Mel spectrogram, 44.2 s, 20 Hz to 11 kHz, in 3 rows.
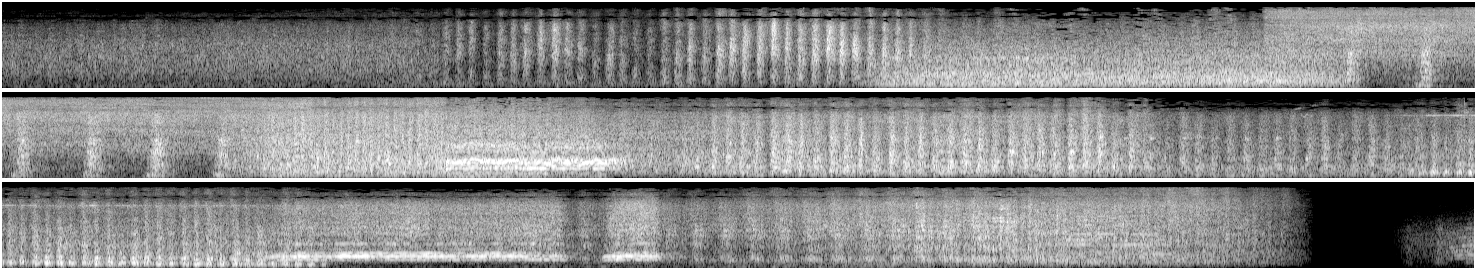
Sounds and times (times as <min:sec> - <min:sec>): Outside, rural or natural: 0:00.0 - 0:42.6, 0:43.3 - 0:44.1
Train: 0:00.0 - 0:42.6, 0:43.4 - 0:44.1.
